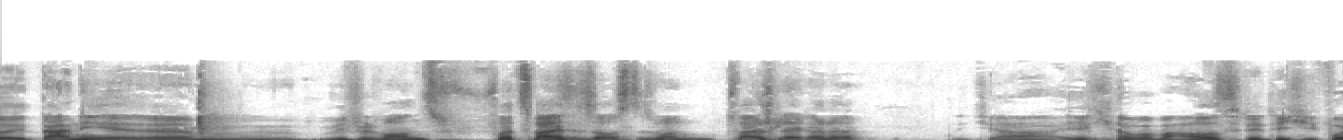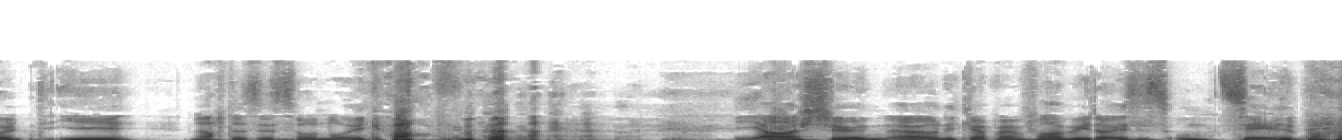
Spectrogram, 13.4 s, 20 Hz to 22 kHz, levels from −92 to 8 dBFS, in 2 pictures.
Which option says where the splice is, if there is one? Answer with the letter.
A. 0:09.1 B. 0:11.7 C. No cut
C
